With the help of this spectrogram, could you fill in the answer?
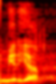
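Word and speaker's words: מִרְיָם: ini memulai Miriam ya Miram ya memnya ada Hirik restnya ada Sefa yut-nya ada Khamad memofit dibacanya Miriyam Miriyam siapa?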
